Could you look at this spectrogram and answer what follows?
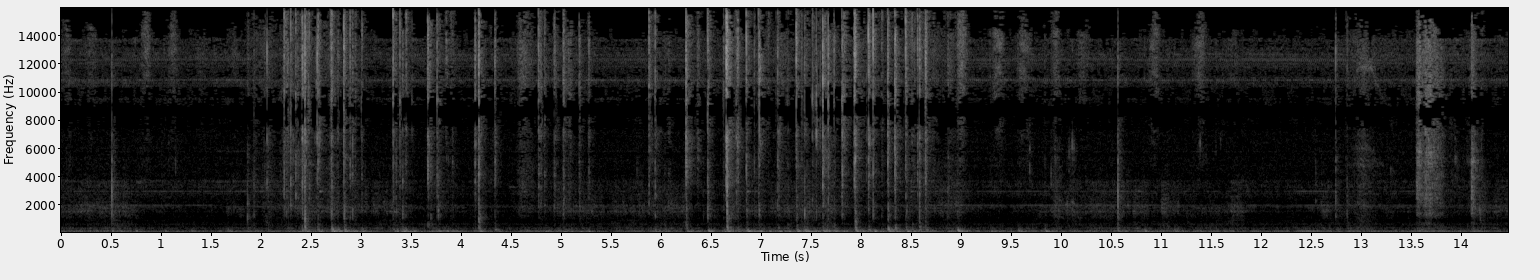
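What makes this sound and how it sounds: Fingertips type on the black plastic keys of an aluminum laptop, producing quiet, irregular bursts of short, dry clicks and taps. The clicks cluster in busier runs with brief pauses between, over a steady low hum.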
